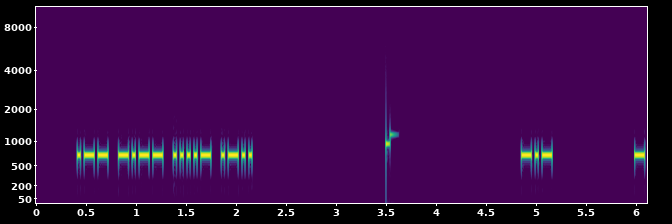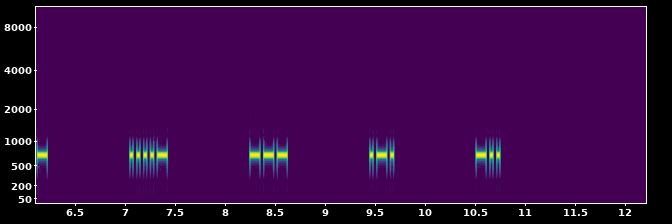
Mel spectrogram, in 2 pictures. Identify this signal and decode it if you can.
Morse code, heard as a keyed tone, about 36 wpm, spaced as for 13 wpm, 700 Hz. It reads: WY4L KM4ORD
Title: USA Call Signs - 8x Character Spacing - 35wpm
